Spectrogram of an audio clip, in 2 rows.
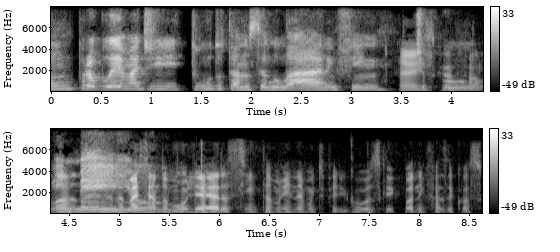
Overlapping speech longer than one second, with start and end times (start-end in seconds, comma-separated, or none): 3.5-5.7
